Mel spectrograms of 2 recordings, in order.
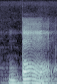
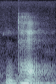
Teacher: लेकिन जो डे होता है ये अल्प प्राण होता है। क्या होता है? अल्प प्राण। और जो ढय होता है यह महाप्राण होता है।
